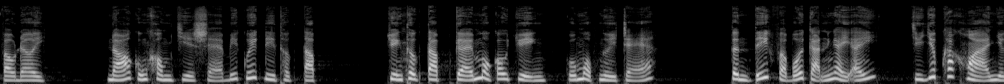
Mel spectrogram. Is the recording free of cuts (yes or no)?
yes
